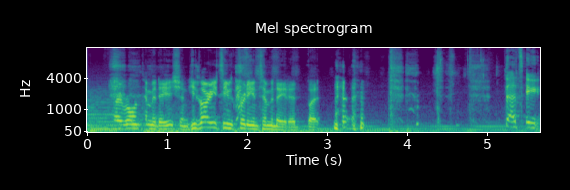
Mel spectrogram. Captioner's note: chuckles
